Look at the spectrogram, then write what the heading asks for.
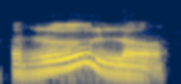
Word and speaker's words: rouleau: ये this is a French word pronounced as rouleau.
